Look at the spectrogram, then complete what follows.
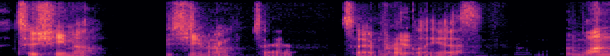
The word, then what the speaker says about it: Tsushima: it's been it's it's all about ghost of shishima tsushima consuming so probably yes one day we'll see someone pronounce it curriculum but ah that's it we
